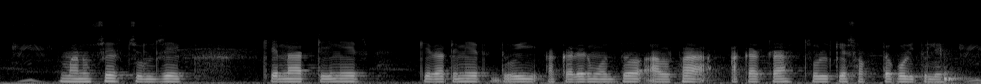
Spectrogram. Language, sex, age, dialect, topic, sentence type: Bengali, male, 18-24, Rajbangshi, agriculture, statement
